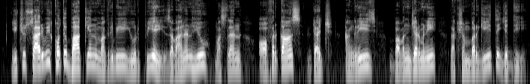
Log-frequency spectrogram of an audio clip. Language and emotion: Kashmiri, neutral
